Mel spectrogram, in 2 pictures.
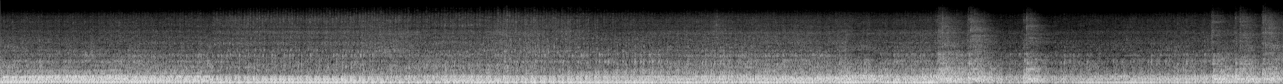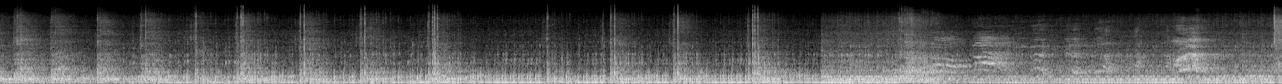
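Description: A Yamaha FZ-07 motorcycle with an SC-Project exhaust rumbles loudly and close at idle, then gives a rapid run of sharp throttle blips and crackles before settling back to a deep idle.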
